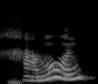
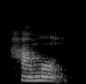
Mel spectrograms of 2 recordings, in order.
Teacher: depending on the region it's going to sound stronger like in hamon or softer hamon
